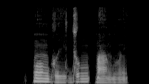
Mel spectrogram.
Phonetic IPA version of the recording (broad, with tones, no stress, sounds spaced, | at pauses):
k͡p ũ˦ ɡʷ iː˨ d u˦ ŋ k͡p ã˨ ɡʷ ĩ˨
